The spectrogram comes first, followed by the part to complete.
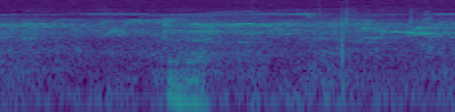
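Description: Quiet outdoor background with faint, high, steady tones, broken by a single short spoken "yeah" about a second in.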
